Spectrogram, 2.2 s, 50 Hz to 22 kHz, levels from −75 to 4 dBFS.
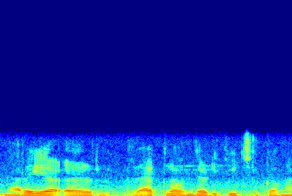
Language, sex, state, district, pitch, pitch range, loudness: Tamil, female, Tamil Nadu, Namakkal, 180 Hz, 180-190 Hz, -14 LUFS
